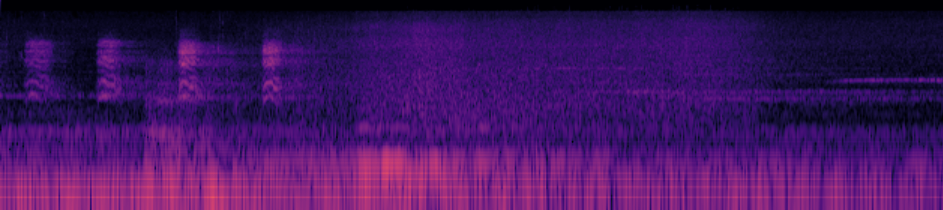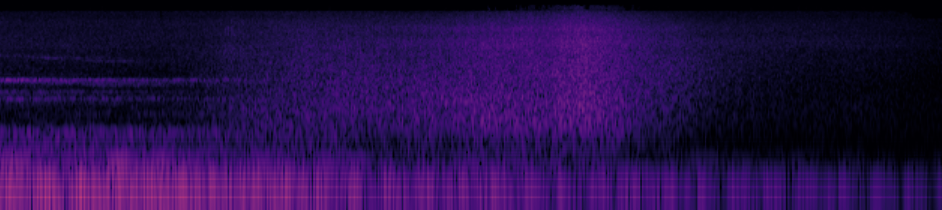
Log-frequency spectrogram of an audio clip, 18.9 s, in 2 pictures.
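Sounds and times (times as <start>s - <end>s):
steady low rumble: 0.0s - 17.4s
waves crashing on the vast open sea: 2.7s - 8.8s, 11.2s - 17.1s
faint humming tone: 2.8s - 17.2s.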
